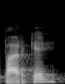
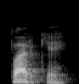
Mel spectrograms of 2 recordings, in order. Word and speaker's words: parque: want to point out that q u in there in parque that's going to have like a k sound parque parque and edificio building these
